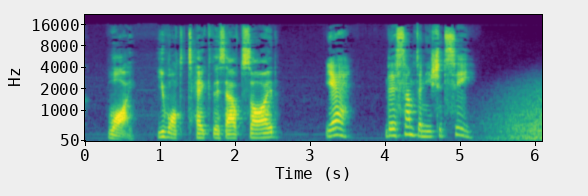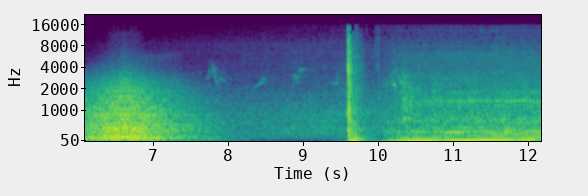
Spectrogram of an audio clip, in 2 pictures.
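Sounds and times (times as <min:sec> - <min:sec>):
speech: 0:00.3 - 0:02.6, 0:03.2 - 0:05.2
whoosh: 0:05.2 - 0:08.7
taxi engine rumbling: 0:05.4 - 0:12.1
door-like thump: 0:09.6 - 0:10.0.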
